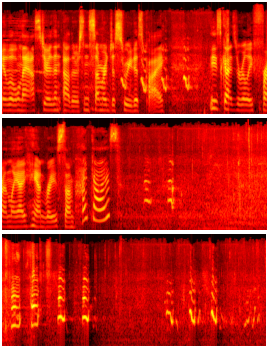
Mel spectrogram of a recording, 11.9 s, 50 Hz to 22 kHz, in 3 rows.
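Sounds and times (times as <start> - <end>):
hand-raised turkeys gobbling: 0.0 - 2.9, 6.1 - 6.8, 8.0 - 9.5, 10.2 - 11.9
speech: 0.0 - 5.8
low outdoor rumble: 0.0 - 11.9.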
